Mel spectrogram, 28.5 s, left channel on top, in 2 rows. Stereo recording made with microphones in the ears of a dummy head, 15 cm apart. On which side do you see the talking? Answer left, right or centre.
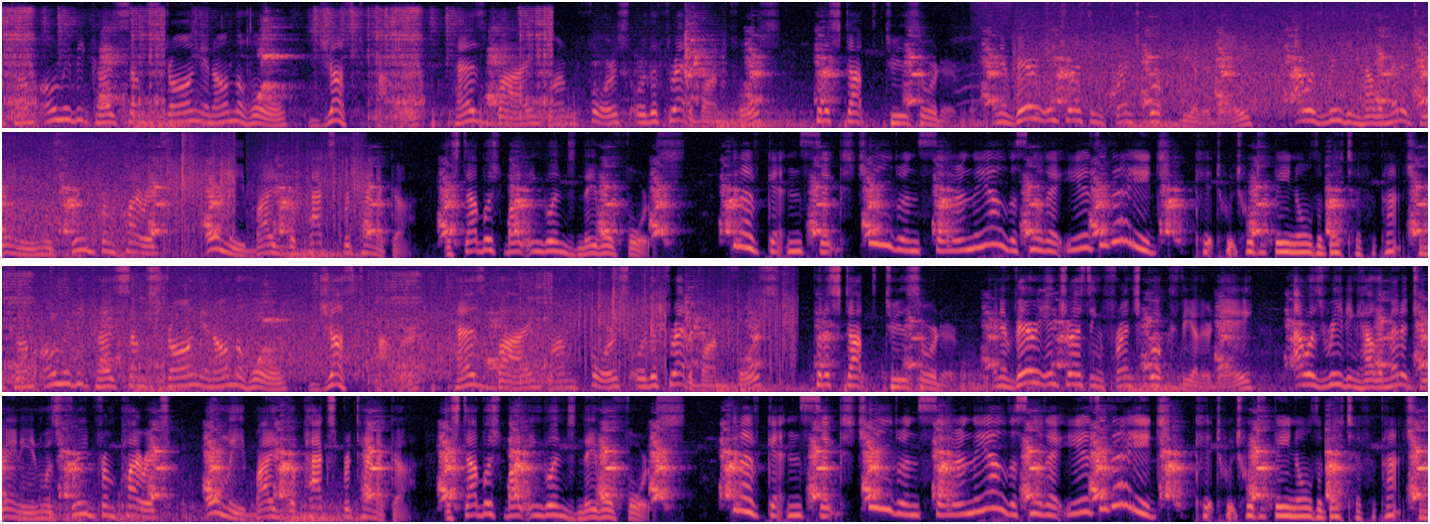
right.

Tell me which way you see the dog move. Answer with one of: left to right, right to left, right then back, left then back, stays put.
left to right.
